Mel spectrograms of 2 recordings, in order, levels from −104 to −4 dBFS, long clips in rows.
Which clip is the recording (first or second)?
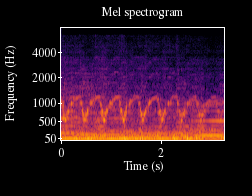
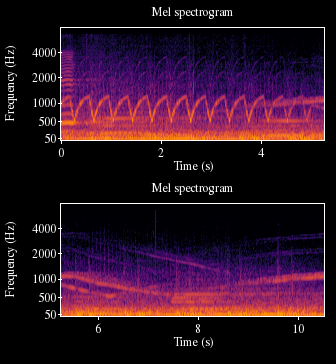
second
